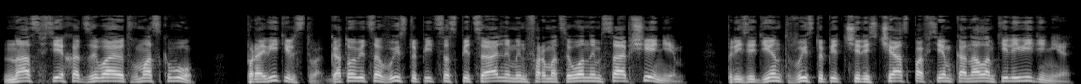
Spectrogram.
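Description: A man voicing an excitable male colonel who shouts his lines in a high, strained voice. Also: moderate pace, no echo, studio quality. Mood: alarmed. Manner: high-pitched frantic shouting.

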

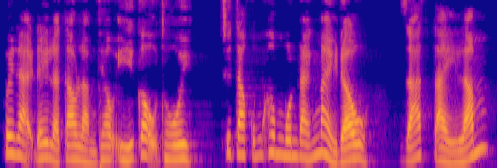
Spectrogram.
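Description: A woman's voice: mid-range voice, very animated, fairly quick, pitched above the performer's own voice. A woman voicing a smug, cheeky young maid who mocks her rival. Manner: mocking, smug.

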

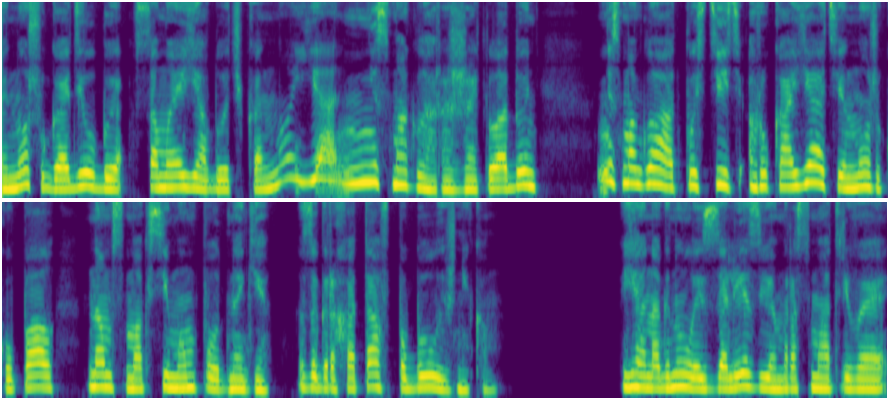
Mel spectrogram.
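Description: A woman narrating a novel in the first person, expressive and measured. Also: medium pitch, dry recording, clean studio sound. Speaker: audiobook narrator.

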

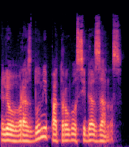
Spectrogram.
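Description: A man reading a literary novel aloud as an audiobook narrator, at an even, measured pace. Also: mid-range voice.

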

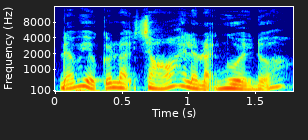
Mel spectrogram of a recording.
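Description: A woman's voice: lowish voice, very animated, racing, mellow, husky, full character voice. A woman voicing a coarse, blunt neighbor woman who scolds hard. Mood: angry. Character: foul-mouthed tough older woman neighbor.

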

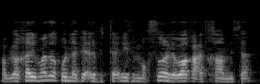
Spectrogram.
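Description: Man, grammar teacher, husky voice, slightly high, patient, repeats examples, checks in with students. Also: fairly even intonation, racing, fairly bright tone. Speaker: teacher explaining Arabic grammar. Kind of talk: classroom lesson on a grammar poem.

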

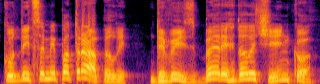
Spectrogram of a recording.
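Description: A man's voice: medium pitch, brisk, lightly acted. A man voicing a gloomy, grumbling young man in a storybook reading. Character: grumpy, fussy young man.

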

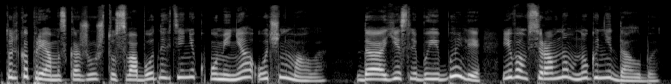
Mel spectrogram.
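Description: A woman voicing a calm, aloof man in an audiobook, answering coolly and dryly. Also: a little high, a little fast, no echo, pitched above the performer's own voice. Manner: calm and dry.

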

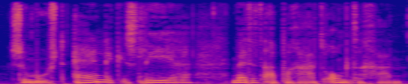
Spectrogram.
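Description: A woman reading a story aloud for radio in a calm, measured narration, close to a studio mic. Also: low-pitched, slightly rough, dry recording. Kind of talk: scripted narration.

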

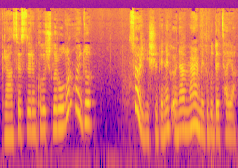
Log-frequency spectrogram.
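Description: A woman reading a children's picture book aloud with lively, expressive storytelling. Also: medium pitch, moderate pace. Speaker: storybook reader.

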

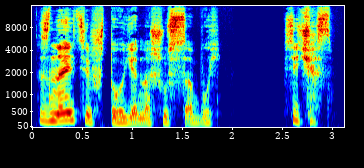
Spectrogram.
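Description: A woman's voice: sits low, a little slow, darkish tone, dry recording, studio quality. A woman reading a storybook audiobook, voicing a weary, anxious older male chancellor who speaks in a gloomy, hesitant way.

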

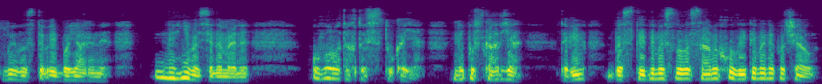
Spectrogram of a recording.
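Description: A man's voice: medium pitch, fairly quick, breathy edge, dry recording, natural voice. A man reading a timid servant who was once a monk, speaking apologetically. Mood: pleading. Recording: dull muffled audio.

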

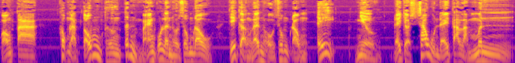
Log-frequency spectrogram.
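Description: Boastful old wuxia fighter read by a man, husky, bouncy pitch. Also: big pitch swings, normal speed, fairly bright tone. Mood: cocky. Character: boastful, slow-witted old male martial artist. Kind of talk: audiobook character voice.

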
